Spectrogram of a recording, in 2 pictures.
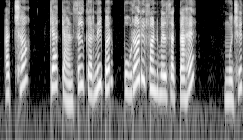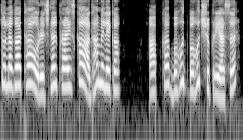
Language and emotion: Hindi, surprised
